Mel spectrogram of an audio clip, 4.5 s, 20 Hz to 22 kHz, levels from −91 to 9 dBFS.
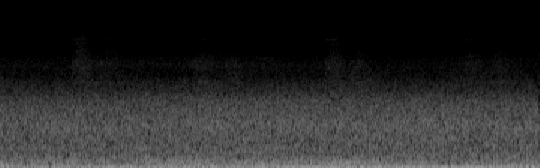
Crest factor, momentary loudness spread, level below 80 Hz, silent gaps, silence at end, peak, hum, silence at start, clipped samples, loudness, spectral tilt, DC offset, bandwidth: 12 dB; 3 LU; -38 dBFS; none; 0 s; -26 dBFS; none; 0 s; under 0.1%; -41 LUFS; -8.5 dB/octave; under 0.1%; 5.6 kHz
